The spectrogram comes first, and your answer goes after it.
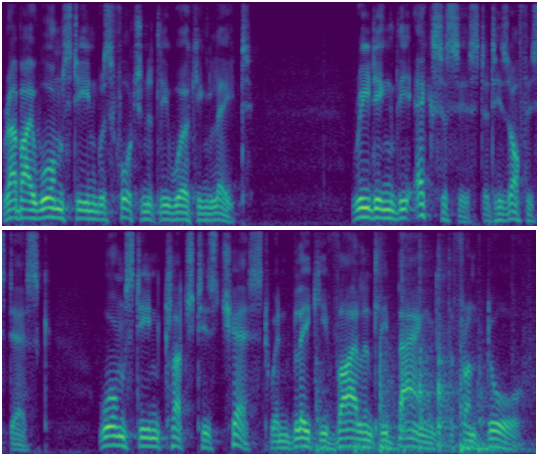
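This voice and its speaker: A man's voice: low voice, a little slow, dry recording. A man reading dramatic scripted horror narration as an audiobook narrator.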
